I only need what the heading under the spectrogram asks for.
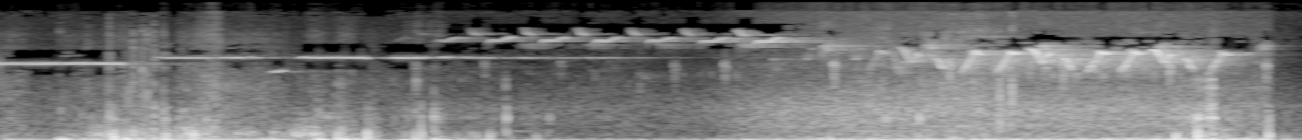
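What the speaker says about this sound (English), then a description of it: "witchetty, witchetty, witch, common yellowthroat" Outdoors on a Maine trail, a common yellowthroat sings a repeated rolling phrase in quick bursts at moderate distance, following a thin high whistle and footstep-like rustling.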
